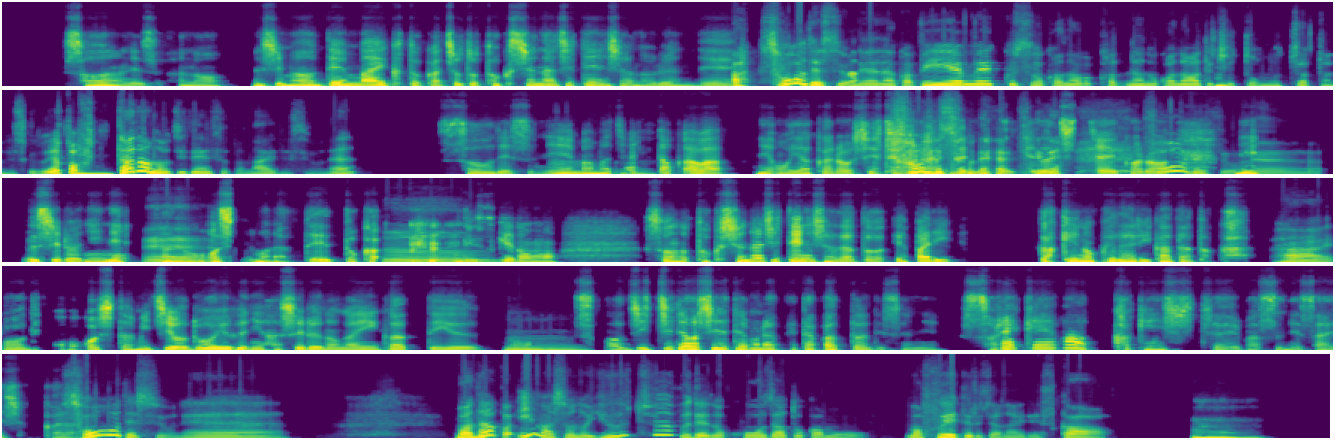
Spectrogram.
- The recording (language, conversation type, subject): Japanese, podcast, おすすめの学習リソースは、どのような基準で選んでいますか？
- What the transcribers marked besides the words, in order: other background noise; unintelligible speech; laughing while speaking: "教えてもらったりですけど"; laughing while speaking: "そうですよね。じぜん"; throat clearing; other noise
